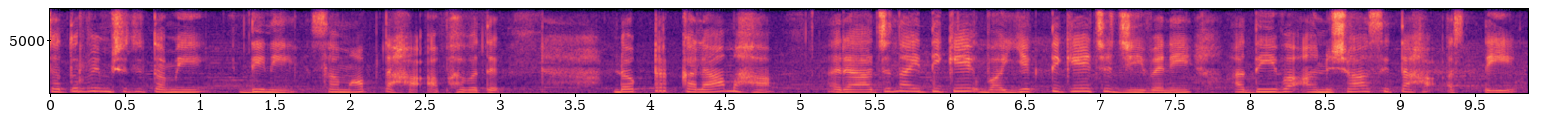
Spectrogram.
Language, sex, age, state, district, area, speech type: Sanskrit, female, 18-30, Kerala, Palakkad, rural, spontaneous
